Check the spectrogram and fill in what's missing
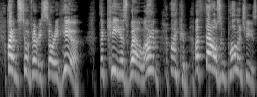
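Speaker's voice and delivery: theatrically startled, very high and loud. Ordered out over an unpaid room, a character apologizes, mock startled. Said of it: "with the greatest of mock startled".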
